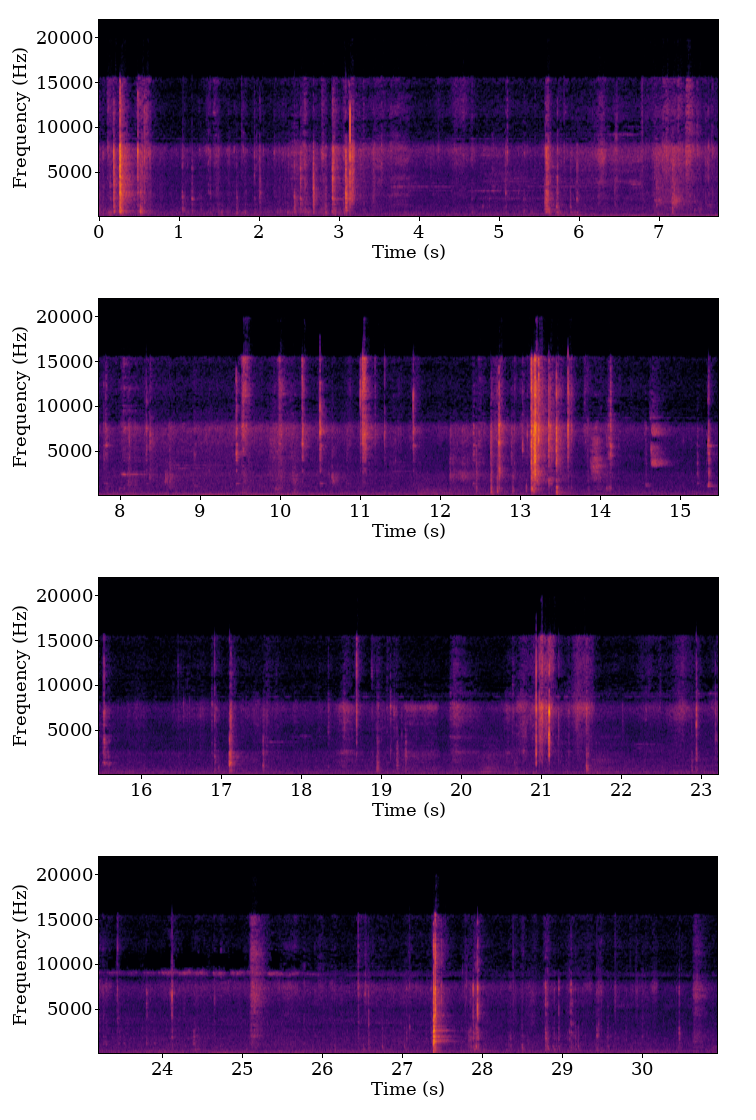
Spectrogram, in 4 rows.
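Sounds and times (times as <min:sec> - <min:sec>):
small parts and tools clicking: 0:00.0 - 0:30.9.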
